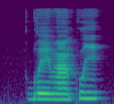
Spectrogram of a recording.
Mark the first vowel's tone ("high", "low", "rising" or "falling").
low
